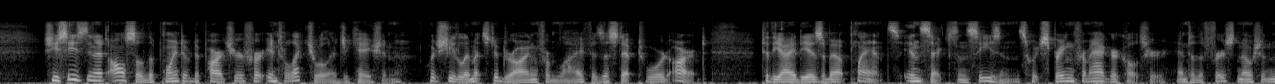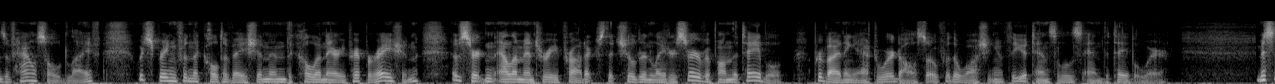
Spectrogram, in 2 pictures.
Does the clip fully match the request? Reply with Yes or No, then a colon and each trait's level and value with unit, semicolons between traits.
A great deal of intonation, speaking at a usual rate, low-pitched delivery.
Yes: wide, 5.7 semitones; average, 180 wpm; low, 115 Hz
